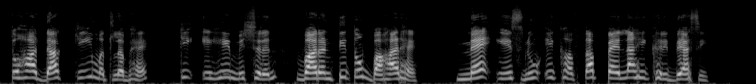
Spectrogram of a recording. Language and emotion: Punjabi, angry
